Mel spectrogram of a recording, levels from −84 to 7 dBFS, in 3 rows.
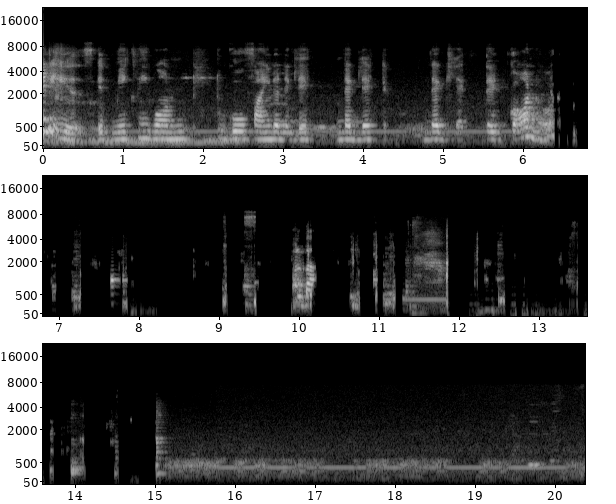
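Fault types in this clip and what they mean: Other side's voice leaking through: A second, fainter voice runs under the speech from 0.64 to 7.87 s at roughly 25 dB below it, and again from 9.33 s to the end at about 20 dB down, likely loudspeaker playback that the echo canceller left in the microphone signal. On a spectrogram it shows as a weak, separate set of harmonic bands between and beneath the main speech.
Speech suppressed in double talk: Between 6.39 and 11.11 s, where the two voices overlap, the main speech is repeatedly pulled down, reaching roughly 40 dB at its deepest and totalling around four seconds. This is likely the echo canceller failing to separate the two talkers and attenuating both. The waveform envelope shows sudden hollows mid-phrase, and on the spectrogram the harmonics fade or break off.
Background gated by the echo canceller: From 11.89 to 14.99 s the room tone under the speech is clamped down hard while the far side is playing, dropping by about 39 dB for roughly two seconds in all before springing back. 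On a spectrogram the diffuse noise floor, which reaches up to the 8 kHz limit of the call bandwidth, turns to near-black patches. The waveform's quiet baseline flattens and then abruptly returns.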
